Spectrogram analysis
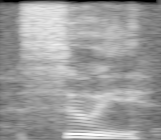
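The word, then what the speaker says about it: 水: The rain changes and water is pronounced Sui.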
